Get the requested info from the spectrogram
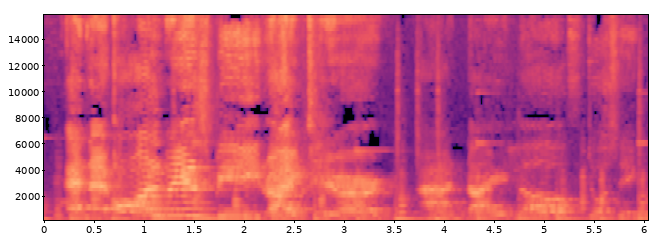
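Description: A children's song: a child's voice singing over an instrumental backing of held notes that change every half second or so.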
